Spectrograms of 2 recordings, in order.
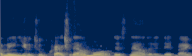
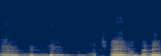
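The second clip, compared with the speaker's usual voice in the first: mock very high, teary lament, drawn-out "my"; 3 dB quieter than usual. Retelling what he said while tearing up: imitating his own past tearful self. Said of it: "I was tearing up".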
